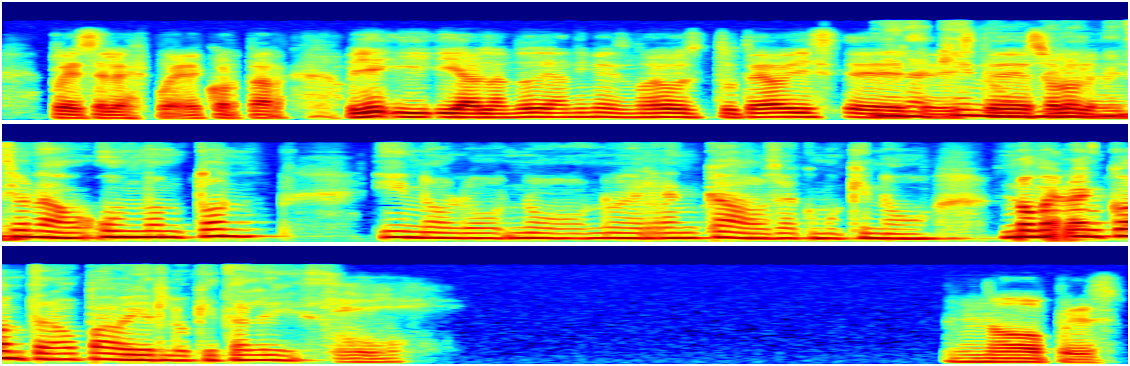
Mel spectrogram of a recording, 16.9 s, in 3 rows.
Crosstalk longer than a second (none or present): present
